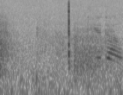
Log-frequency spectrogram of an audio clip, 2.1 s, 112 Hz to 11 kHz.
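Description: Steady, distant whoosh of a 120 mm electric ducted fan model jet in flight, with a low rumble under it. A single sharp click comes about a second in.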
